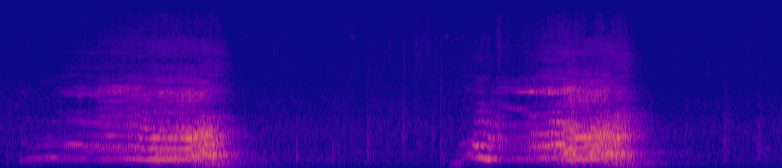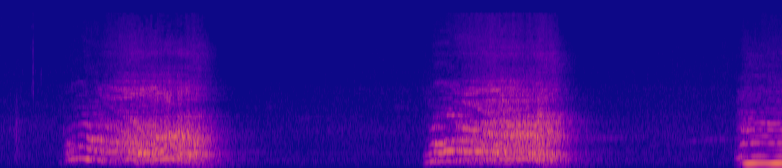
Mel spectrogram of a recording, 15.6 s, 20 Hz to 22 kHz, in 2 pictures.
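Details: Orito, a male lion and new father at Asahiyama Zoo, Japan, on the morning of 15 September 2022, after the birth announcement for female Io's cubs. Four deep, powerful roaring bouts about two seconds each, spaced roughly three seconds apart, then a fifth begins.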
